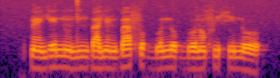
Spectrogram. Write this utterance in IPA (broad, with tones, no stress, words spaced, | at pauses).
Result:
k͡pɛ̃˧ je˦nũ˧ dĩ˧ɡ͡ba˧jɛ̃˧ɡ͡ba˦ fo˦˨ɡ͡bo˨˦no˧ɡ͡bo˧ ɾɔ̃˦fi˧hi˧no˨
